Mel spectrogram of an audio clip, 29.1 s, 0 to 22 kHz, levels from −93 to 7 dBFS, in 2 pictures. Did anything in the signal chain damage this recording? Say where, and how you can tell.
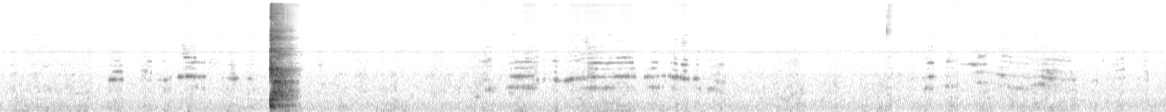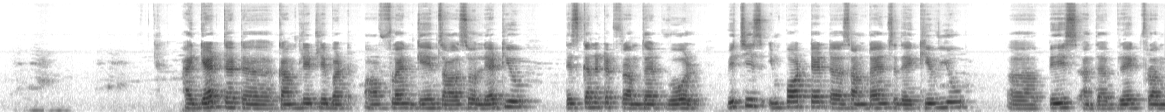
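No, nothing in the chain leaves an audible mark on this speech at any stage from capture to playback.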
